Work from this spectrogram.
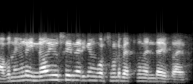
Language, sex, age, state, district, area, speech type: Malayalam, male, 30-45, Kerala, Wayanad, rural, conversation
